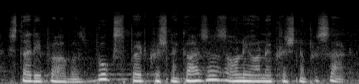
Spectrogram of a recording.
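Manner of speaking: ordinary delivery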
